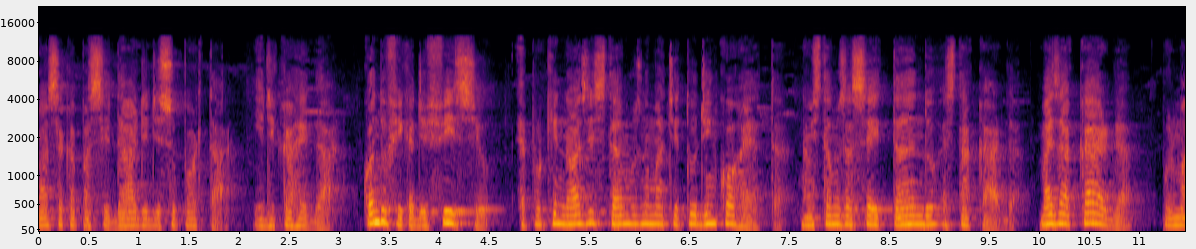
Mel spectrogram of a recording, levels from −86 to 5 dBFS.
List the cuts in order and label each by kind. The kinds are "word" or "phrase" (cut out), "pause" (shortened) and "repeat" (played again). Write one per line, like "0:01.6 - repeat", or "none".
0:02.1 - pause
0:03.2 - pause
0:07.5 - pause
0:09.9 - pause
